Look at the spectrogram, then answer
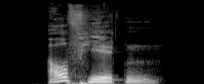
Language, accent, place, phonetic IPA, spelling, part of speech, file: German, Germany, Berlin, [ˈaʊ̯fˌhiːltn̩], aufhielten, verb, De-aufhielten.ogg
- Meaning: inflection of aufhalten: 1. first/third-person plural dependent preterite 2. first/third-person plural dependent subjunctive II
